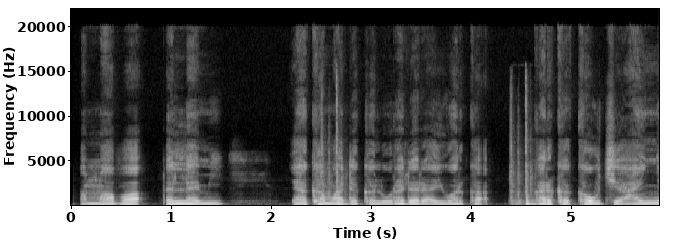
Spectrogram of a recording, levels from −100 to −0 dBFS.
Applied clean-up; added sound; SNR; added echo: none; Slam / Wood; 8 dB; none.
